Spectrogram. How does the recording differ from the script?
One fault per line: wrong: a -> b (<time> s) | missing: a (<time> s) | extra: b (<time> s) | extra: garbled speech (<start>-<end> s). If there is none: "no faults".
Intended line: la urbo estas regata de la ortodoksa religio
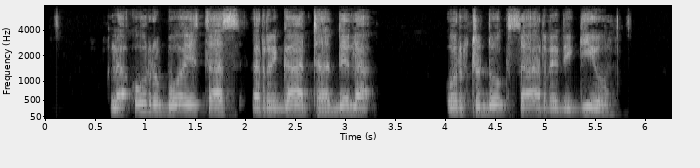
no faults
